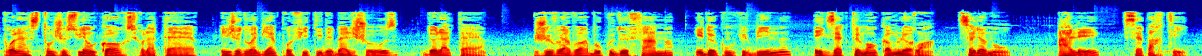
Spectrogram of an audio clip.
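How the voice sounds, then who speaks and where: Man acting a low-voiced smug womanising preacher. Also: moderate pace, darkish tone, a little hiss or hum, natural voice. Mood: smug, dismissive. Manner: boastful, self-satisfied. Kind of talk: amateur cartoon monologue and dialogue. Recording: music behind the voice.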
